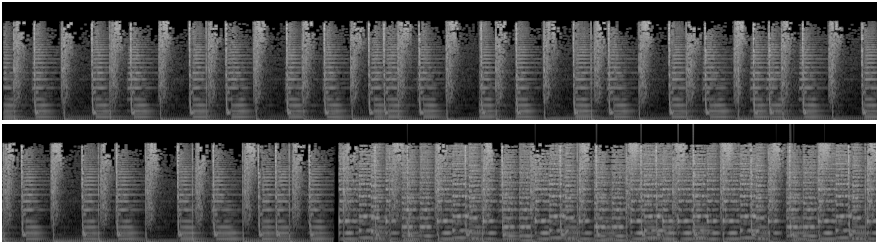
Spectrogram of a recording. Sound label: movie bgm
